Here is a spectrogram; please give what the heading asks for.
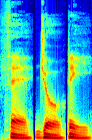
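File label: "thejori", concatenated syllables; Affixing experiment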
